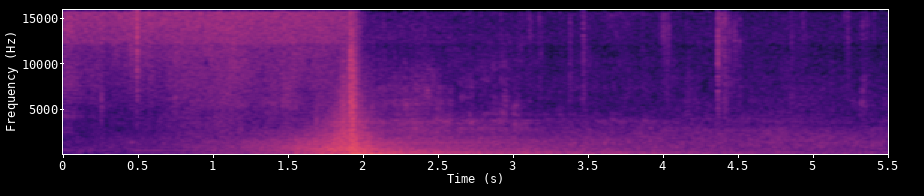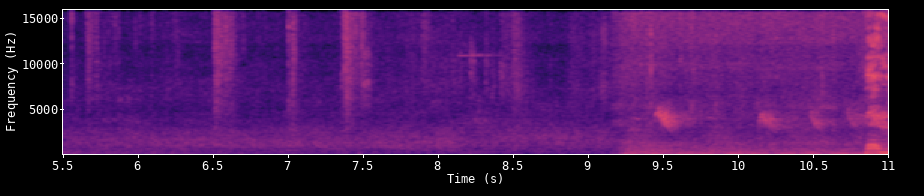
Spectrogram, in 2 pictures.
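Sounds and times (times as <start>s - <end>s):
whoosh into deep boom: 1.0s - 6.5s.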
